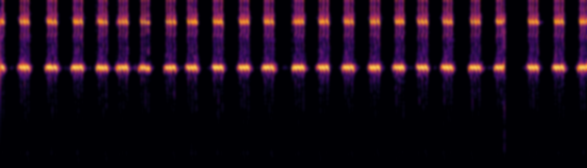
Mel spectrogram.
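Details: {'caption': 'Cricket chirping as a rat deterrent: about twenty-two piercing, even pulses at a rate near four per second, a short pause just after the fifth second, then the rhythm resumes.'}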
